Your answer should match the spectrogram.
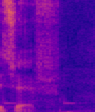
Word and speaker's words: Scheff: Sheff se escribe S-C-H-E-F-F. Pídalo así, Jerry Sheff.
